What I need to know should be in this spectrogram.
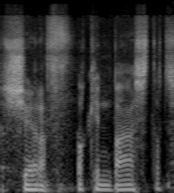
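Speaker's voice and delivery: normal talking voice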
